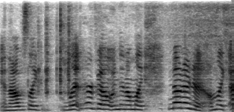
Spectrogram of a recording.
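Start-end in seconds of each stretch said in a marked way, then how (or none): 2.1-2.6 quick higher no no no; hurried, higher protest; urgent no. Retold or imitated. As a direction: stop her before she runs off. Stops daughter from leaving.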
